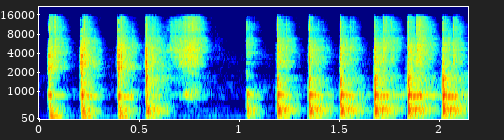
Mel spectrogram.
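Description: A fast, even run of sharp knocks, about six or seven a second, with a short break in the middle, from handling a jar of thick, clumpy chalk paint.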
